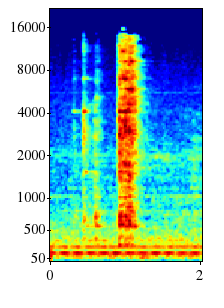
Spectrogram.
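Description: A steel spoon clinking against stainless steel utensils: a light tick, then a short clatter about a second in, over a steady low hum.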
